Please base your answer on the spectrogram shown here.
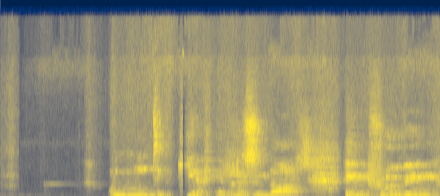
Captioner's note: sobbing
